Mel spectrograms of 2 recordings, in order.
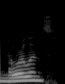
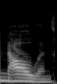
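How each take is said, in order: First: The city name is said the outsiders' way. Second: The city name is said the locals' way. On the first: This is how someone not from the city says it. "So I say New Orleans" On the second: This is how people from the city say it. "We don't say Nolans because I'm not actually from there"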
